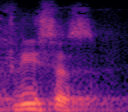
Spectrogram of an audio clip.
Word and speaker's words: Rhesus: कैसे लिखते हैं, RHESUS, रीसस, अंग्रेजी में रीसस लिखते हैं, ठीक, एच साइलेंट रहता है।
